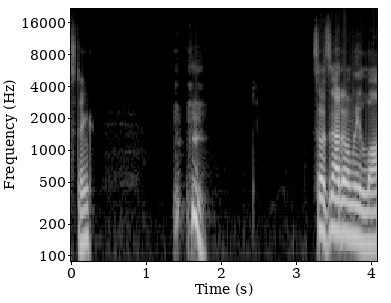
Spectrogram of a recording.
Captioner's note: coughs softly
